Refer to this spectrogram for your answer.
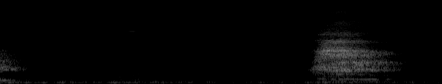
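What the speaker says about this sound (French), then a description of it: "Et on expire par la bouche." A single strong mouth exhale during a yoga breathing exercise, rising and fading over about a second near the end, with quiet near-silence before it.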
